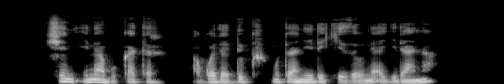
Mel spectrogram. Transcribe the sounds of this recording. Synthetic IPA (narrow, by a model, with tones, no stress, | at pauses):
ʃɪ˦ŋʔɪ˦naː˨bʊ˨kaː˦tʰɐ˨r | ʔa̰˨ɡʷɐ˦da˨dʊ˦kmʊ˦taː˨neː˦da˨kʲʰeː˨za˨wnḛː˦ʔa̰˨ɡʲɪ˦daː˦naː˦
